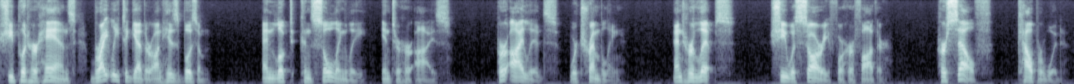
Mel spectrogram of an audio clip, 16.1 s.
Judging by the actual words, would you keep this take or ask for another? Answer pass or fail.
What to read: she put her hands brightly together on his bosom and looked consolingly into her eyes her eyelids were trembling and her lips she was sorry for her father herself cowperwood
pass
